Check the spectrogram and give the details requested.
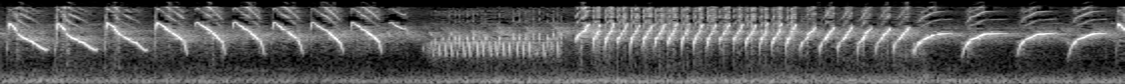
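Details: Canary song to encourage a lazy canary to sing: repeated descending whistled sweeps, a short nasal buzz, then a rapid rolling trill and several drawn-out falling whistles.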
